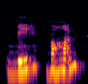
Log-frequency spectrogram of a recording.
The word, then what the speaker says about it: Vaughn: The name Vaughn with a V, Vaughn. You can see how my lips and teeth are touching.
